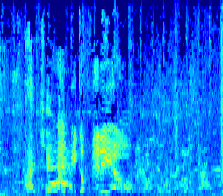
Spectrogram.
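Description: Young children's excited voices, squealing and calling out, with high cries that bend up and down and one long squeal falling in pitch about two seconds in.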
